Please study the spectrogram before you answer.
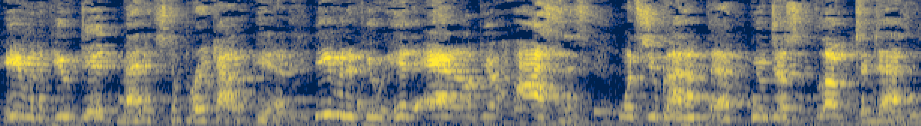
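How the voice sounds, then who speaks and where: A man voicing an enraged, cruel giant crab boss in an audiobook, ranting in a screechy, gravelly voice. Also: very high-pitched, huge pitch swings, normal speed, hardly any pauses, reverberant, music in the background, pitched above the performer's own voice, exaggerated voice, low-quality recording. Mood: scornful ranting. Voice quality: screechy, gravelly imitation of human speech. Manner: ranting, shouting, profane bullying. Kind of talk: audiobook character voice.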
